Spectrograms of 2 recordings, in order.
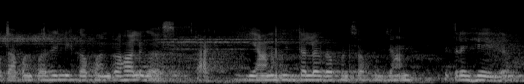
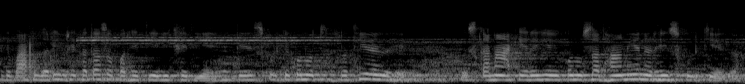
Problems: background sounds at intervals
